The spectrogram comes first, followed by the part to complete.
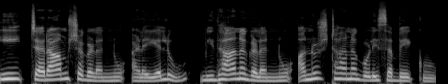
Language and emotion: Kannada, neutral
